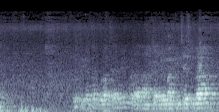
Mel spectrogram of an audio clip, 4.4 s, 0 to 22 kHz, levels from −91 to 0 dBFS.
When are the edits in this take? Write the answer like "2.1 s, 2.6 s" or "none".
2.6 s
